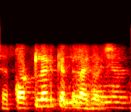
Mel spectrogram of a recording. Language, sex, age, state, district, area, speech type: Odia, male, 45-60, Odisha, Gajapati, rural, conversation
